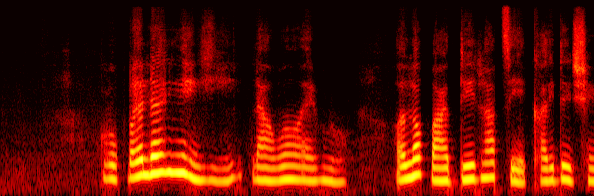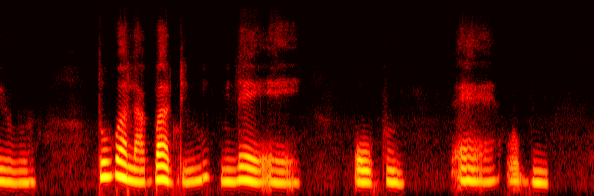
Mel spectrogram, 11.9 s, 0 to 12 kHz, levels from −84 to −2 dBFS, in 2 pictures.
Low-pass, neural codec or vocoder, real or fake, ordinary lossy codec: 10.8 kHz; codec, 16 kHz in and 24 kHz out, 0.6 kbps, FocalCodec, streaming, 2048 codes; fake; none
